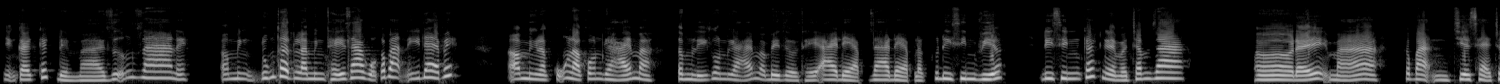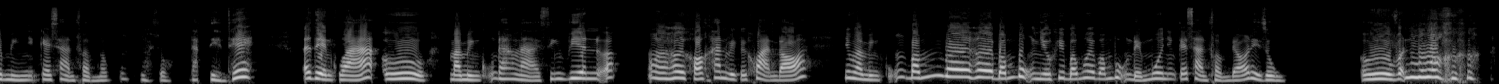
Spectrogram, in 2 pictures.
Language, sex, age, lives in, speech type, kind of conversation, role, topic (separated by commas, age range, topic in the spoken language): Vietnamese, female, 20-24, Vietnam, conversation, advice, user, Làm sao để ngừng so sánh mức sống với bạn bè và chi tiêu phù hợp với khả năng của mình?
